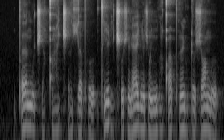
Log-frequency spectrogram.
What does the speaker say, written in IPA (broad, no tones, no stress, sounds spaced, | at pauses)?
pʼ ɜ ŋ u t͡ʃʼ i̤ qʼ æ̤ t͡ʃʼ ə̤ ç ɜ pʰ ʊ | tʼ i ɽ i̤ t͡ʃʼ ʊ ʃ ə̃ ɽ æ ʎ ə̃ ʃ ɔ̃ ɲ ṳ qʼ u pʰ ə̃ ɽ ṳ ʈ ʊ ʃ ɒ ŋ ʊ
